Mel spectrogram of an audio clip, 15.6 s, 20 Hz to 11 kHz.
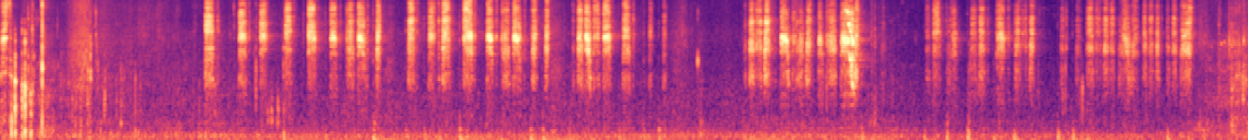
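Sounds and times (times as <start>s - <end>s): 
speech: 0.0s - 0.2s
pen scratching and squeaking on a stiff shikishi board: 2.6s - 8.2s, 9.4s - 10.8s, 11.6s - 14.9s.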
